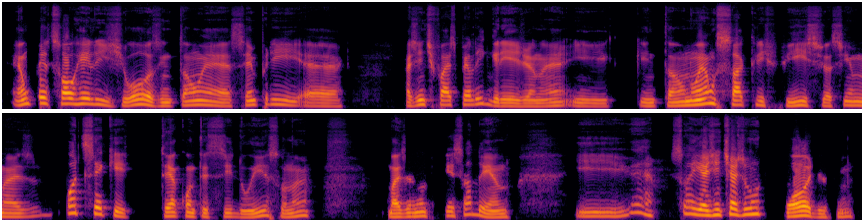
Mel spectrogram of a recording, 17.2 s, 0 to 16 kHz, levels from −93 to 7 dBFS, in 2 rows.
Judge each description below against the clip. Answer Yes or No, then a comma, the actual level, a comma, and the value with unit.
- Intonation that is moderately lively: No, wide, 5.7 semitones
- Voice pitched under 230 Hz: Yes, low, 135 Hz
